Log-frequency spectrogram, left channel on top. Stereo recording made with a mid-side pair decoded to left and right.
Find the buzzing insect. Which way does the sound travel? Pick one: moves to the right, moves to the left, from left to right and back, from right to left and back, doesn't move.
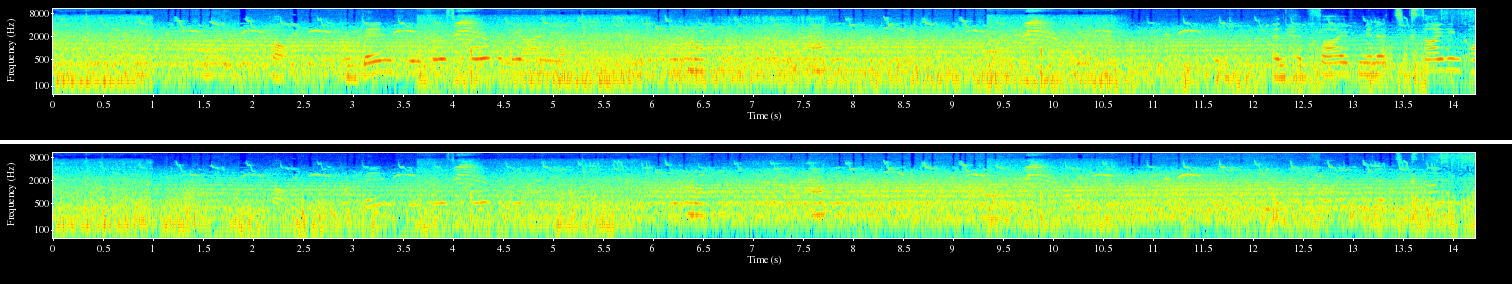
moves to the right.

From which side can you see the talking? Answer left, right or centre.
left.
